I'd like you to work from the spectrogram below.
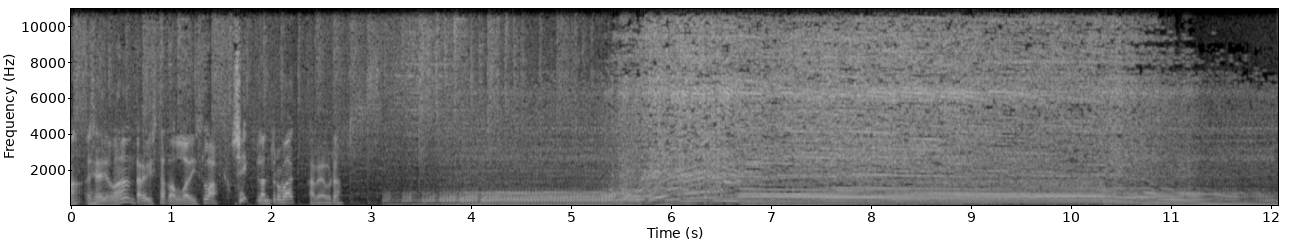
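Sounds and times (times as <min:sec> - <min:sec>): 
speech: 0:00.0 - 0:04.2
crashed motorcycle engine idling and revving: 0:03.1 - 0:12.0.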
